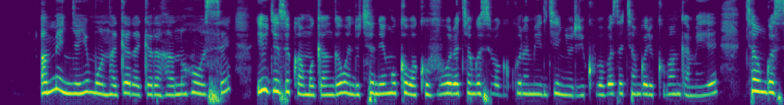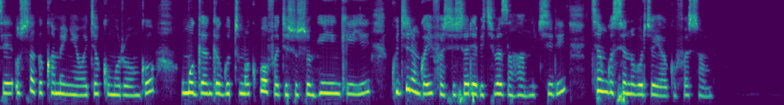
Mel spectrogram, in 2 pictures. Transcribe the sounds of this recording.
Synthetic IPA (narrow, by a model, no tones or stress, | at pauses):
ame̞ɲejumuːn̥uaɡaɾaɡaɾaɦaːn̥uɦo̞ːse̞iβɟeze̞kwaːmuɡaːŋɡaweːnduce̞nejeŋ̥uːkoβakuvuɾacaːŋɡwaseβaɡukʰuɾamiɾɟiːɲuɾiɾikʰuβaβazacaːŋɡwaɾikuβaːŋɡamije̞caːŋɡwase̞ʔuʃaːkakwame̞ɲejawaɟakumuɾo̞ːŋɡo̞umuɡaːŋɡaɡutumakuβawufatiʃuʃoŋ̥ijiːŋɡijikuɟiɾaŋɡoajifaʃiːʃaɾe̞ːβiciβazaɦaːn̥uciɾicaːŋɡwase̞nuβuɾjo̞jaɡufaʃamo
